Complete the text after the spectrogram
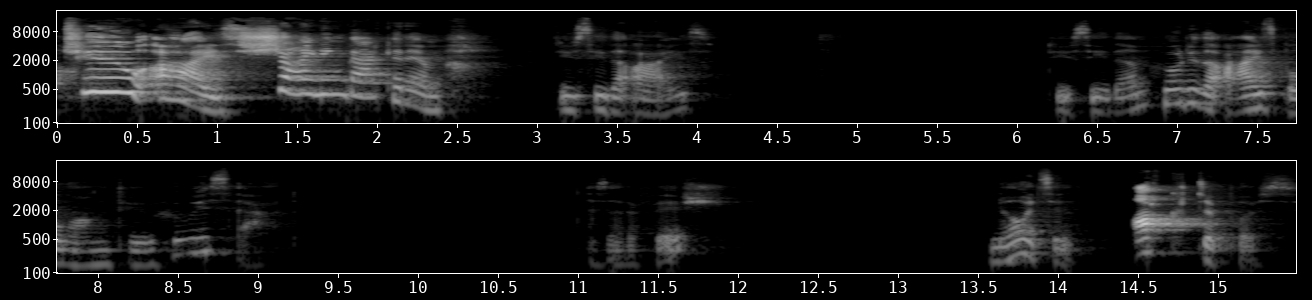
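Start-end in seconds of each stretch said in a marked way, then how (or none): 0.0-2.4 higher, louder, slow suspense; dramatic storyteller reveal; suspenseful reveal. A narrator's reading. Suspense in dark cave. 3.1-11.9 much softer, spooky hush; hushed questions. Real, not acted. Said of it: "hushed asking children".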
